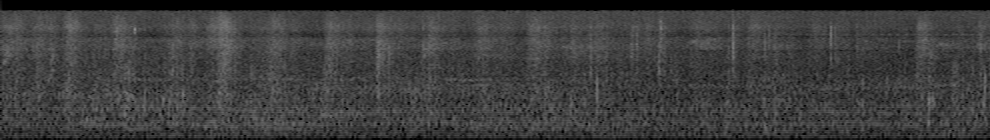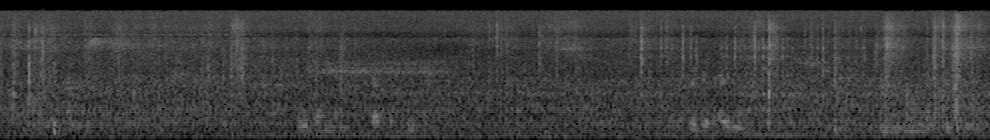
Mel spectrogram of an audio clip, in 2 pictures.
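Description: A baby monkey suckles with soft, wet smacking sounds.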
